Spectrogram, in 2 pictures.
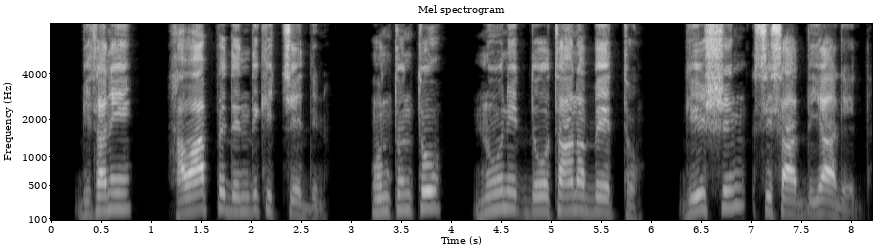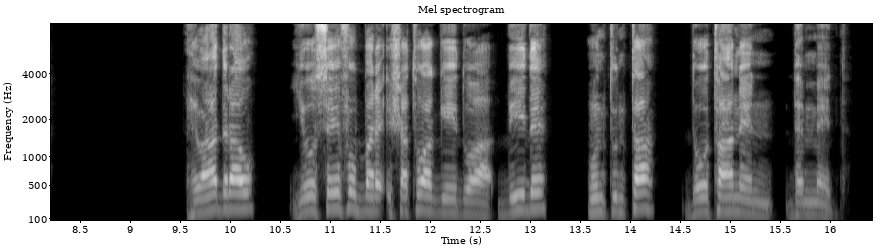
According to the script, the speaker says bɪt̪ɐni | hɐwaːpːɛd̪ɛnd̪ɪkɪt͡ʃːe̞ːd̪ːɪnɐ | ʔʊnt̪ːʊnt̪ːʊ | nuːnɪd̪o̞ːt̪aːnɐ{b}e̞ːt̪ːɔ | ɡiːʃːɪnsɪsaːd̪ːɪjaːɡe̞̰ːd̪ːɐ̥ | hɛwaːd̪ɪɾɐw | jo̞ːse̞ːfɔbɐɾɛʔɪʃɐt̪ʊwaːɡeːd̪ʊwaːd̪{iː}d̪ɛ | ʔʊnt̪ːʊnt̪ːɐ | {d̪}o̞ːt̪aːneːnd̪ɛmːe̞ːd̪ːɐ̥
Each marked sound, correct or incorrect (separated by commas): correct, correct, correct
